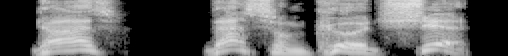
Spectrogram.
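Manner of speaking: put-on slow, drawn-out, swooping North Carolina accent. Retelling what Harold said after tasting the blend: Harold's North Carolina accent. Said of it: "he's got this great North Carolina accent".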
